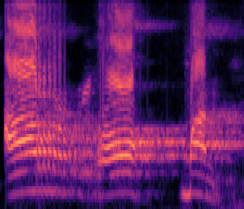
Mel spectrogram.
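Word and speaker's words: الرحمن: lam sam samsiah astagfirullahalazim arrahman kan lamnya tada dibaca iya tulisannya ada ini kan tadi membacanya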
